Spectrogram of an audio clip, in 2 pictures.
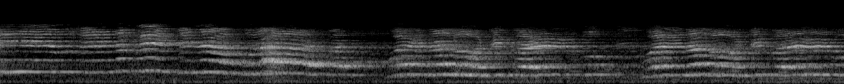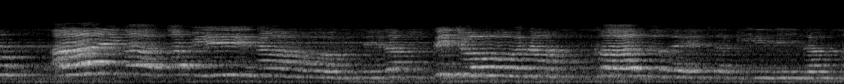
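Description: A boy's solo voice chanting a noha, a Muharram mourning lament, unaccompanied, in long melodic phrases with short breaks between them.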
